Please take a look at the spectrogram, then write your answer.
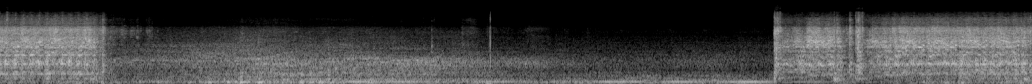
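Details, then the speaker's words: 302 V8 in a project truck with rough idle and backfiring: uneven, lumpy idle with a stumbling low beat between louder bursts, one cylinder seemingly missing; number 4 exhaust valve barely moving, likely a lifter problem, possibly a flat cam. "Definitely explains the rough run. Next, pull the intake."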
